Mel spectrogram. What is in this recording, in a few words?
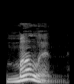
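"mullein", British English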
